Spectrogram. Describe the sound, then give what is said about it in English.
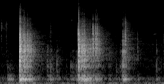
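Dice clatter onto a wooden table in three loud bursts spaced unevenly over a couple of seconds, each a sharp rattling knock that quickly dies away. No one speaks. “Get out my dice.”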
